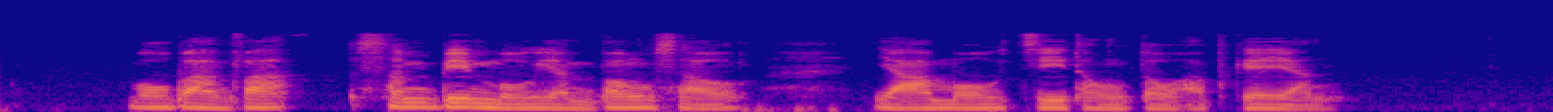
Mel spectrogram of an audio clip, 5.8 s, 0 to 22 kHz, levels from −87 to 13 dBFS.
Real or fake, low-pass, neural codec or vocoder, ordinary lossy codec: real; 7.2 kHz; none; MP3, 64 kbps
